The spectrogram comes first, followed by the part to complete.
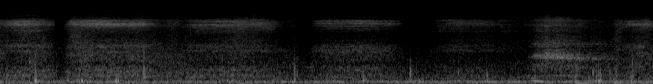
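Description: A man breathing hard in rhythmic, hissing breaths, about one a second, from the effort of holding a back bridge.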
